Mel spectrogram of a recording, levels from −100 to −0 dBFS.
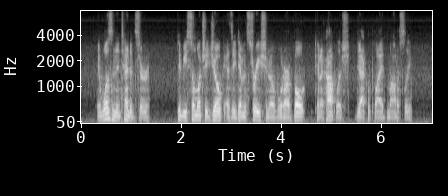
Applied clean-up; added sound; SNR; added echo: none; none; none; none.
